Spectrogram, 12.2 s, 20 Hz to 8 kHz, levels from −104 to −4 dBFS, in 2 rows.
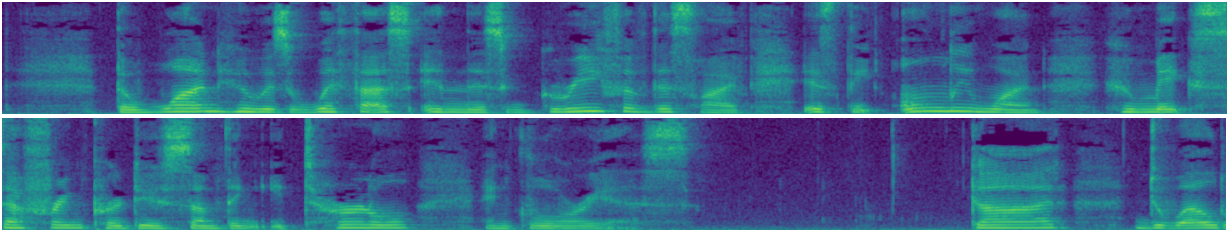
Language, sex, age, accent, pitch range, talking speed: English, female, 40-59, American, 170-210 Hz, 125 wpm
